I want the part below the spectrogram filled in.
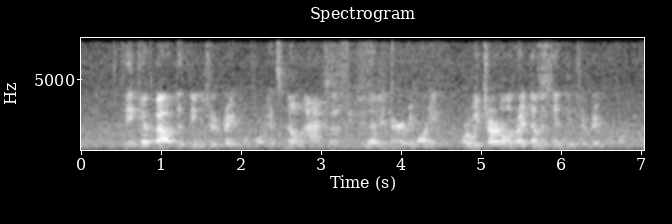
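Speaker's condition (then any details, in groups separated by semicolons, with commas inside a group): No condition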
